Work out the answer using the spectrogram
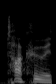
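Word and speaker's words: takhu (ταχύ): So the word quickly here is, it's takhu. Takhu is how you say that in the Greek.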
